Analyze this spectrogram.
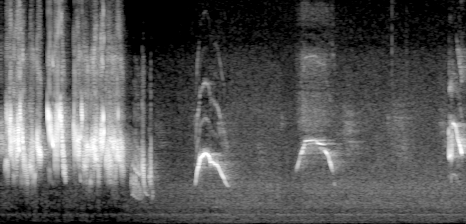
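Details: Bimaculated lark opening with a dense, scratchy burst of rapid chirps, followed by two separate clear arched whistles with long pauses between them and a final short chirp; a faint low hum continues throughout.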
